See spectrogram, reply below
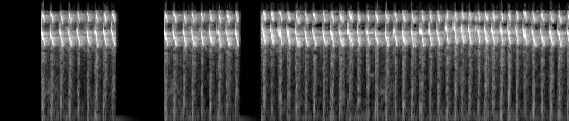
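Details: Masteran material of murai (magpie-robin) song for cage birds: three stretches of rapid, sharp, high-pitched repeated notes with brief silences between them.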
